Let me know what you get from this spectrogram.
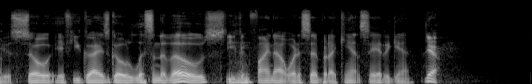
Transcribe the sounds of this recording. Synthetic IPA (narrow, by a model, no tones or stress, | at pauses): ɨ̰̥soʊʔɪfjɨɡaɪzɡoʊlɪsn̩tʰɨðoʊz̥jɨ̰kɨ̃n̩fãɪ̃ndaʊʔ̚wʌɾɨsɛd̚bʌɾaɪkʰæ̰̃ntseɪɨɾɨɡɛ̰̃njæ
